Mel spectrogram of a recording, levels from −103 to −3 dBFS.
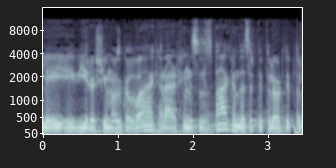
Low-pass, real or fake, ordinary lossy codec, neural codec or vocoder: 14.4 kHz; real; MP3, 48 kbps; none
